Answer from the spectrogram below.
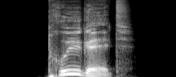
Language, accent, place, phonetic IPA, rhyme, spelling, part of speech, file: German, Germany, Berlin, [ˈpʁyːɡl̩t], -yːɡl̩t, prügelt, verb, De-prügelt.ogg
- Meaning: inflection of prügeln: 1. third-person singular present 2. second-person plural present 3. plural imperative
